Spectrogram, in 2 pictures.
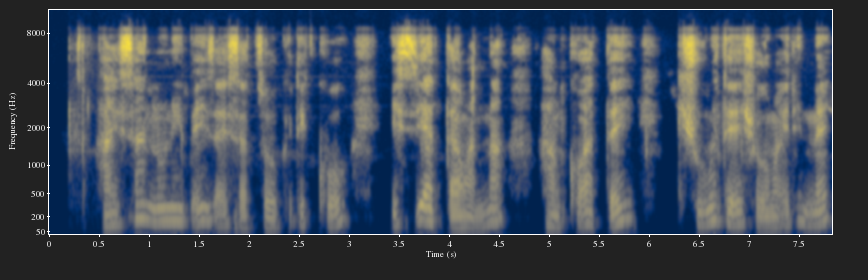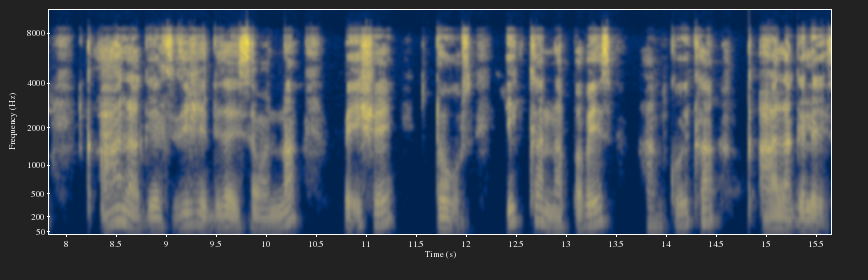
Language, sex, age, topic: Gamo, female, 18-24, government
